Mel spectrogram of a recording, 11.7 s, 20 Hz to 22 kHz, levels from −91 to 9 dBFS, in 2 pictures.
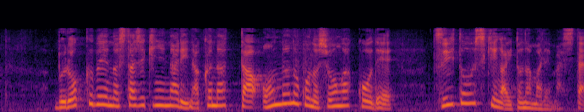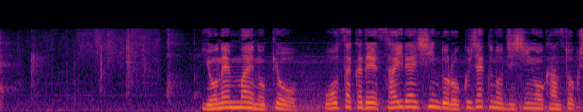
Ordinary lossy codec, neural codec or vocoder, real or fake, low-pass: none; none; real; none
